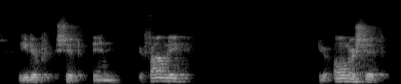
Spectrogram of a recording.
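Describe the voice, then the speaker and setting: In an Irish accent, a man speaks at a very fast pace in an animated tone. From Ireland. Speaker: family business educator. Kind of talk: online lecture. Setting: video call.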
